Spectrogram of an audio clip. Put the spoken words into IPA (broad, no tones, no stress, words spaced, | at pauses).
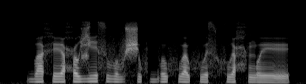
baxɪːħuʑis vʊvʃɪxʷbʊ xʷaxʷɪs xʷiħ ŋʷɪː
